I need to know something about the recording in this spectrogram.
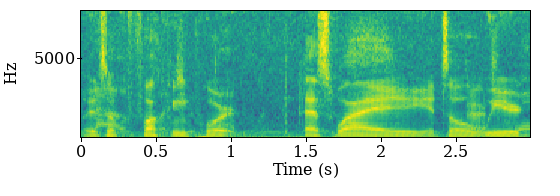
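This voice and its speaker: A man's voice: medium pitch, flat delivery, a little slow, crowd noise. A man in his twenties with a frog in his throat, playing and commenting casually, swearing freely. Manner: laid-back, swears casually. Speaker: gaming co-host and player. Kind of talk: casual let's-play commentary.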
